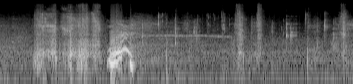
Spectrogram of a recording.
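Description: Close-miked eating sounds as a mouthful of soft braised basa fish fat is taken in and chewed: a loud burst of mouth noise about a second in, then a short hummed voice sound that rises and falls in pitch, then quieter chewing with small clicks.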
